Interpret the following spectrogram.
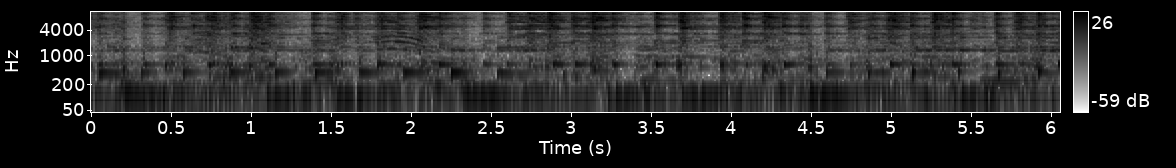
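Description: Jaranan gamelan ensemble playing: steady drumming under a quick, repeating figure of short metallic pitched notes.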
